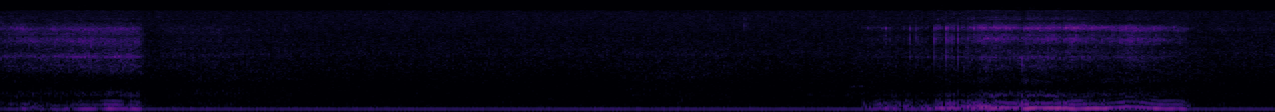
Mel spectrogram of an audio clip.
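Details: Two slow, low rumbling snores from a sleeping dog, separated by a quiet pause, over a steady low hum; ordinary snoring.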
